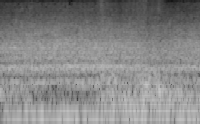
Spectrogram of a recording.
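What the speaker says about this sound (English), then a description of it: "I can hear bees again, though!" Bees buzz in the ARK survival video game, a steady droning hum that holds at an even level throughout, with no speech over it.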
